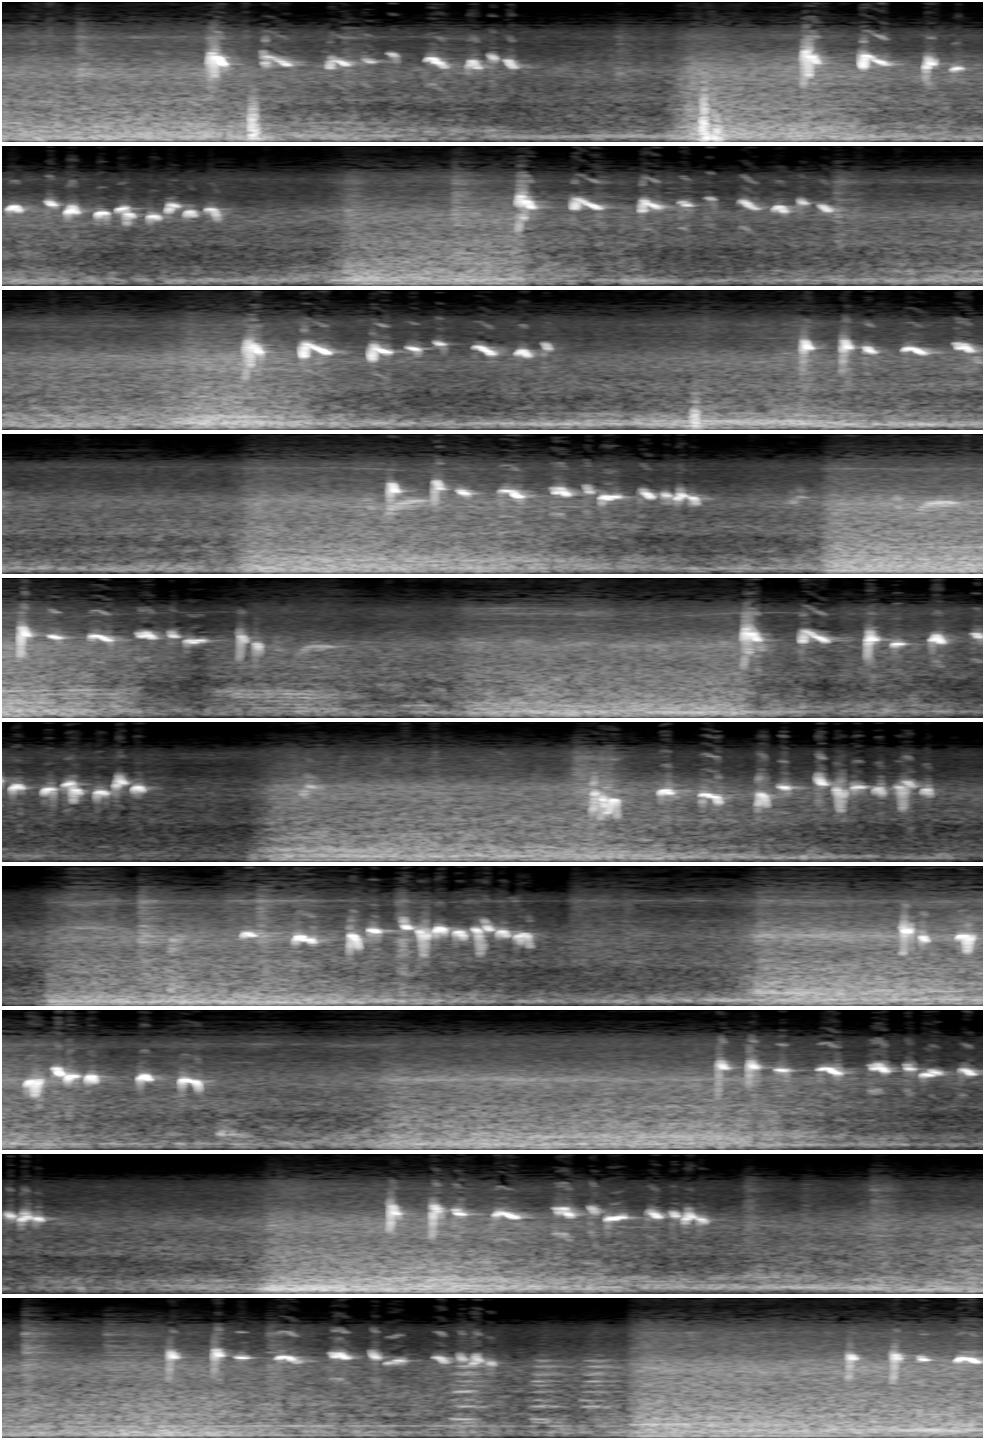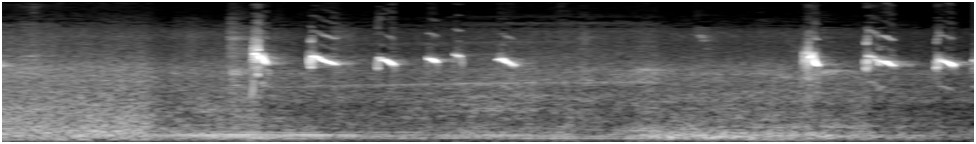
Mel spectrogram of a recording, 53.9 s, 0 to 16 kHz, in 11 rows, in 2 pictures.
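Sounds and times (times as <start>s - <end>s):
bird rapid high chirping: 0.9s - 2.7s, 3.9s - 6.2s, 7.4s - 9.2s, 10.3s - 12.8s, 13.5s - 14.9s, 16.4s - 21.4s, 23.2s - 26.4s, 27.4s - 29.3s, 30.6s - 32.2s, 33.9s - 36.3s, 37.8s - 39.6s, 41.1s - 42.9s, 44.9s - 46.8s, 47.6s - 49.4s, 50.3s - 51.8s, 52.5s - 53.9s.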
